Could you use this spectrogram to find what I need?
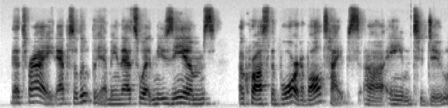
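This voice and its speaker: A woman with an American accent speaks at a moderate pace, her pitch very deep and low with ordinary variation. The recording is very clean, with a silent background. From US Midwest, South Side of Chicago. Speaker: museum director and film professor. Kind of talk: interview.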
